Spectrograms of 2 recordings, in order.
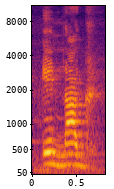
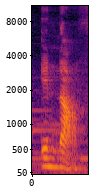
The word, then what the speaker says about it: enough: GH থাকলে সেটি ফ এর মতো উচ্চারিত হয়, যার ফলে এ নাগ না হয়ে আপনারা দেখতে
